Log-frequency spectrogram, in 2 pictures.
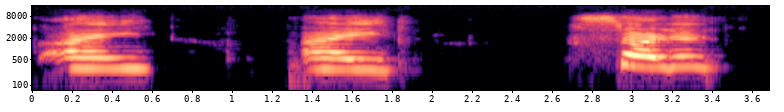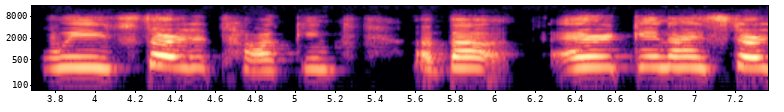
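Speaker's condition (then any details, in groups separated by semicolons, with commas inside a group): Cerebral palsy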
